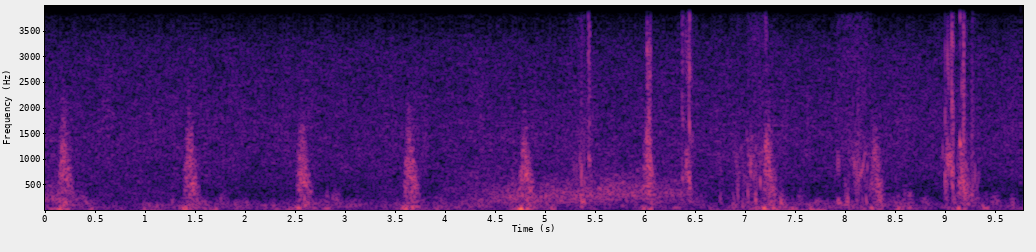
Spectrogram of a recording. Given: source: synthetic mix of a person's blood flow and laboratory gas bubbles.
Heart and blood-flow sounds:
Doppler ultrasound of blood flow; subclavian vein
5.25-5.50 s: bubbles
6.00-6.17 s: bubbles
6.39-6.54 s: bubbles
6.76-6.80 s: bubbles
6.88-7.26 s: bubbles
7.91-8.29 s: bubbles
8.97-9.38 s: bubbles
From the record:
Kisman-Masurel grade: 221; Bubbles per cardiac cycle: several, 3 to 8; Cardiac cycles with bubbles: 10 to 50%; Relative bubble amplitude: barely perceptible (0.100 to 0.250); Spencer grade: 2 (many but less than half of the cardiac periods contain bubble signals, singularly or in groups); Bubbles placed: anywhere in the cardiac cycle

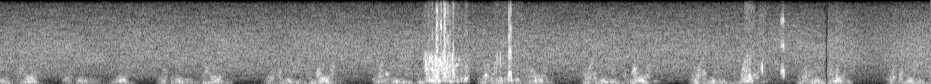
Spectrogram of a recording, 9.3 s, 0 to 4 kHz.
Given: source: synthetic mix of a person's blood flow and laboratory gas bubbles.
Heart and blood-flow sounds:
Doppler ultrasound of blood flow; precordium
4.24-4.71 s: bubbles
4.94-5.23 s: bubbles
7.45-7.56 s: bubbles
7.60-7.68 s: bubbles
7.80-7.87 s: bubbles
From the record:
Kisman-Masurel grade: 223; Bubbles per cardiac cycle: several, 3 to 8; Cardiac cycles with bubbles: 10 to 50%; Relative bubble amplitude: loud (0.450 to 0.775); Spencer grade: 2 (many but less than half of the cardiac periods contain bubble signals, singularly or in groups); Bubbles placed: anywhere in the cardiac cycle

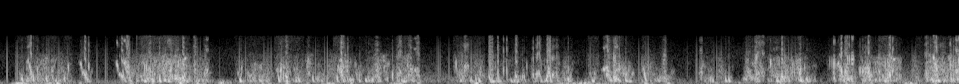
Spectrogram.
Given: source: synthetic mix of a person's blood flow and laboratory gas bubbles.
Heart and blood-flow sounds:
Doppler ultrasound of blood flow; subclavian vein
0.17-0.72 s: bubbles
0.77-0.93 s: bubbles
1.13-2.14 s: bubbles
2.34-2.71 s: bubbles
2.74-3.29 s: bubbles
3.33-4.22 s: bubbles
4.53-5.81 s: bubbles
5.88-6.76 s: bubbles
6.99-7.15 s: bubbles
7.22-7.35 s: bubbles
7.42-8.18 s: bubbles
8.27-9.04 s: bubbles
9.16-9.60 s: bubbles
From the record:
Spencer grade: 4 (maximum detectable bubble signal sounding continuously throughout systole and diastole of every cardiac period, and overriding the amplitude of the normal cardiac signals); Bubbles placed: anywhere in the cardiac cycle

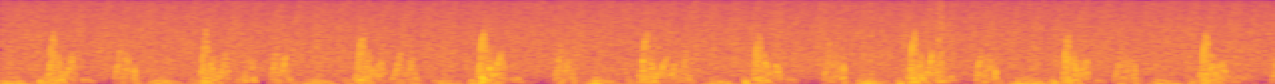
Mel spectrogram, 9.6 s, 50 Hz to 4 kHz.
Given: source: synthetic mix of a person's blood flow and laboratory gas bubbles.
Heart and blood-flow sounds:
Doppler ultrasound of blood flow; precordium
1.81-1.93 s: bubbles
7.00-7.09 s: bubbles
From the record:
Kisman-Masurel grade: 122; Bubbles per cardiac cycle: 1 to 2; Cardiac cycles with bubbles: 10 to 50%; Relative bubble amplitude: moderate (0.250 to 0.450); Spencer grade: 2 (many but less than half of the cardiac periods contain bubble signals, singularly or in groups); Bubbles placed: anywhere in the cardiac cycle

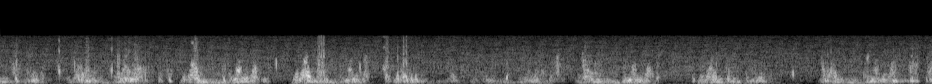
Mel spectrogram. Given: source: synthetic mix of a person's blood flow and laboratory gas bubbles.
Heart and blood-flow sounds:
Doppler ultrasound of blood flow; precordium
0.10-0.22 s: bubbles
0.56-0.63 s: bubbles
0.72-1.04 s: bubbles
1.09-1.50 s: bubbles
1.58-1.76 s: bubbles
1.89-2.04 s: bubbles
2.19-2.29 s: bubbles
2.41-2.71 s: bubbles
2.73-2.80 s: bubbles
3.15-3.30 s: bubbles
3.56-3.71 s: bubbles
3.82-4.22 s: bubbles
5.04-5.11 s: bubbles
5.49-5.66 s: bubbles
5.81-6.06 s: bubbles
6.55-6.61 s: bubbles
6.92-6.96 s: bubbles
7.12-7.20 s: bubbles
7.25-7.33 s: bubbles
7.90-7.98 s: bubbles
8.21-8.35 s: bubbles
8.62-8.71 s: bubbles
8.89-9.21 s: bubbles
9.24-9.33 s: bubbles
From the record:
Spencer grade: 3 (all of the cardiac periods contain showers or single bubble signals, but not dominating or overriding the cardiac motion signals); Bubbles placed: anywhere in the cardiac cycle

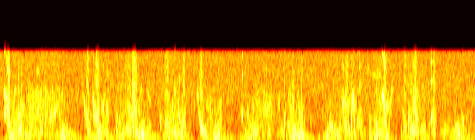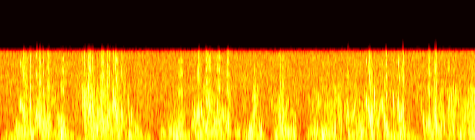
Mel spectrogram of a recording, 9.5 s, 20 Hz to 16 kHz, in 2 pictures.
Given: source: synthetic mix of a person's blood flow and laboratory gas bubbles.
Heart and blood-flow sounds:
Doppler ultrasound of blood flow; precordium
0.01-0.65 s: bubbles
0.80-1.51 s: bubbles
1.59-2.24 s: bubbles
2.38-3.08 s: bubbles
3.25-3.94 s: bubbles
3.99-4.51 s: bubbles
4.60-4.67 s: bubbles
4.89-5.46 s: bubbles
5.56-6.17 s: bubbles
6.42-7.08 s: bubbles
7.26-7.41 s: bubbles
7.45-7.75 s: bubbles
7.81-8.85 s: bubbles
8.95-9.51 s: bubbles
From the record:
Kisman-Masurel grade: 343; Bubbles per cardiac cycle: rolling drumbeat, 9 or more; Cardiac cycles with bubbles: 100%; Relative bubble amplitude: loud (0.450 to 0.775); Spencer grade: 3 (all of the cardiac periods contain showers or single bubble signals, but not dominating or overriding the cardiac motion signals); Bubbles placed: anywhere in the cardiac cycle

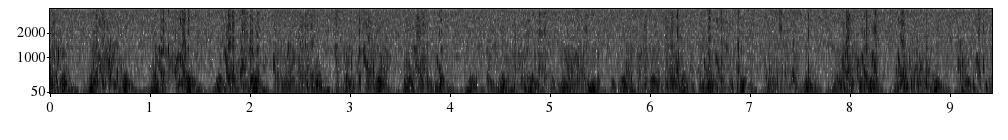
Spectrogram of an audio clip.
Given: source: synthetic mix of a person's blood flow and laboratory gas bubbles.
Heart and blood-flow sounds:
Doppler ultrasound of blood flow; precordium
0.00-0.23 s: bubbles
0.32-0.75 s: bubbles
1.00-1.48 s: bubbles
1.68-2.18 s: bubbles
2.21-2.73 s: bubbles
2.84-3.42 s: bubbles
3.50-3.97 s: bubbles
4.23-4.31 s: bubbles
4.35-5.01 s: bubbles
5.10-5.52 s: bubbles
5.74-7.06 s: bubbles
7.13-7.70 s: bubbles
7.75-8.37 s: bubbles
8.43-8.90 s: bubbles
9.05-9.42 s: bubbles
From the record:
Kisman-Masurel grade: 342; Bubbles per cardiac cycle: rolling drumbeat, 9 or more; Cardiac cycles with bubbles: 100%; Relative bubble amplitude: moderate (0.250 to 0.450); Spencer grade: 3 (all of the cardiac periods contain showers or single bubble signals, but not dominating or overriding the cardiac motion signals); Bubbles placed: anywhere in the cardiac cycle

